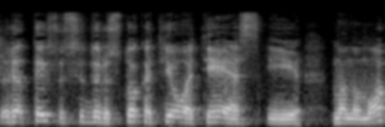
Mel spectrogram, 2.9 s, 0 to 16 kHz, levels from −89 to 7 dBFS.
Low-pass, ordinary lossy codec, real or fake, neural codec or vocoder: 10.8 kHz; AAC, 48 kbps; real; none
